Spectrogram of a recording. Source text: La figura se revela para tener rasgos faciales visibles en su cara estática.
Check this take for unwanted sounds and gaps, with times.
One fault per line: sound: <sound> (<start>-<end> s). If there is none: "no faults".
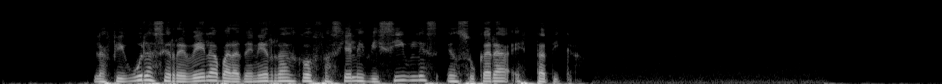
no faults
